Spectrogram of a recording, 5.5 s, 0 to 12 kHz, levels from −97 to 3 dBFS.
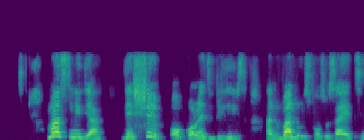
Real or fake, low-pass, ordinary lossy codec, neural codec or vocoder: fake; 7.2 kHz; none; codec, 16 kHz, 4 kbps, X-Codec, HuBERT features, trained on general audio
